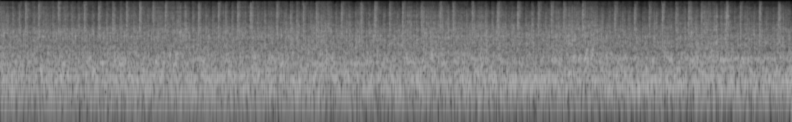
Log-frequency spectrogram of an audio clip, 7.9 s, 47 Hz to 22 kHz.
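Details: 1996 Murray 20-inch mower, 4 HP Briggs & Stratton, cold start at 3°C after 10 months sitting, bad primer bulb. It runs loud and ragged with an uneven hunting beat: lean, not getting enough fuel. A different spring was fitted to raise idle; it may need spring adjustment.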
